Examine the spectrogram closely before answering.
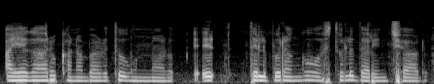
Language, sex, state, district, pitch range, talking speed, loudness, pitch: Telugu, female, Telangana, Mahabubabad, 170-185 Hz, 110 wpm, -17 LUFS, 180 Hz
